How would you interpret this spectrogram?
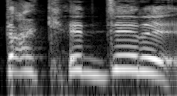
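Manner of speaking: high, thrilled voice; excited Saul. Retold or imitated. King thrilled when David beat Goliath, high and excited. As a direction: cheer it up high like a proud king.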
